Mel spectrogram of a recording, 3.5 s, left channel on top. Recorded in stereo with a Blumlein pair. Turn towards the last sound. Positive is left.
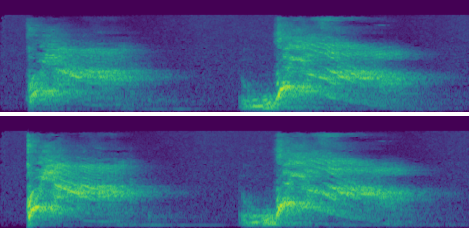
turn(degrees=10)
